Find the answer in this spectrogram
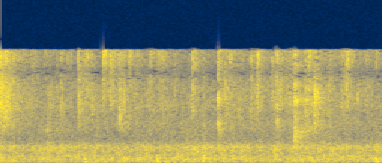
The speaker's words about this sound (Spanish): hay algo tan tranquilizante, pero al mismo tiempo tan fuerte, que solo la lluvia puede darte.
